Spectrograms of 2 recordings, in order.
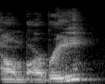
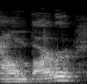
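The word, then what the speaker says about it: Allen Barbre: Allen barber who was formerly known as elm barbri yeah that's right but over the weekend we found out it's pronounced Alan Barber he'll be a left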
